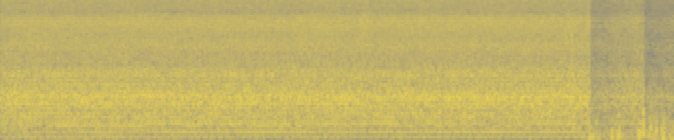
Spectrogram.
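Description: A steady mechanical hum with several held tones, from a running machine. About six seconds in it stops and gives way to uneven low rumbling.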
